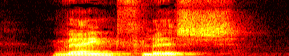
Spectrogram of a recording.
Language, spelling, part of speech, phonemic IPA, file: Dutch, wijnfles, noun, /ˈʋɛi̯nflɛs/, Nl-wijnfles.ogg
- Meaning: wine bottle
